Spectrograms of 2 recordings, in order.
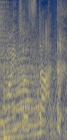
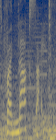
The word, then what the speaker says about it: Weihnachtszeit: Weichelsstadt. It's actually pronounced Weihnachtszeit, and it means Christmas time in German.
